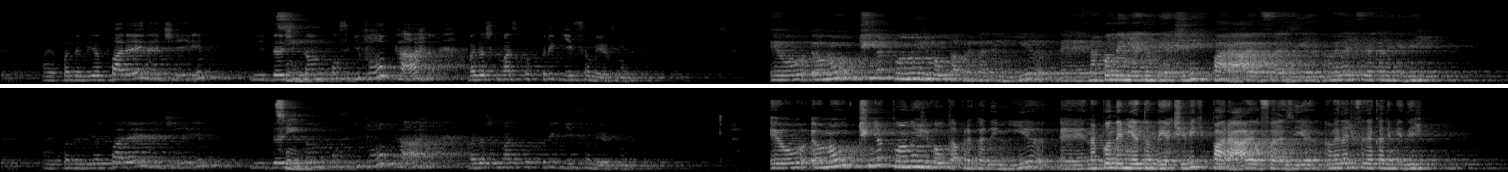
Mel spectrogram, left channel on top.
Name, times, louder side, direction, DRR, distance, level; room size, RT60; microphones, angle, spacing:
voice 1, 0.4-2.2 2.5-6.4 12.8-13.2, left 3 dB, 50° left, 7 dB, 0.6 m, -38 dB
voice 2, 7.7-14.2, right 4 dB, 75° right, 6 dB, 0.7 m, -28 dB
12.5 x 5.7 x 3.7 m, 2.2 s
head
